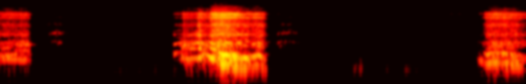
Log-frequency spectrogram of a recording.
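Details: Two loud, rough, rattling snores with quiet pauses between, the second softer, from a Chinese woman snoring with her mouth open.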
